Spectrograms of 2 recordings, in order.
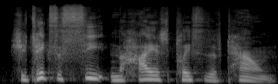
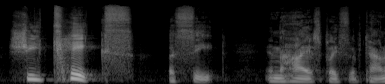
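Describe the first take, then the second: First: It is read plainly, without special emphasis. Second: It is read with strong, deliberate emphasis.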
